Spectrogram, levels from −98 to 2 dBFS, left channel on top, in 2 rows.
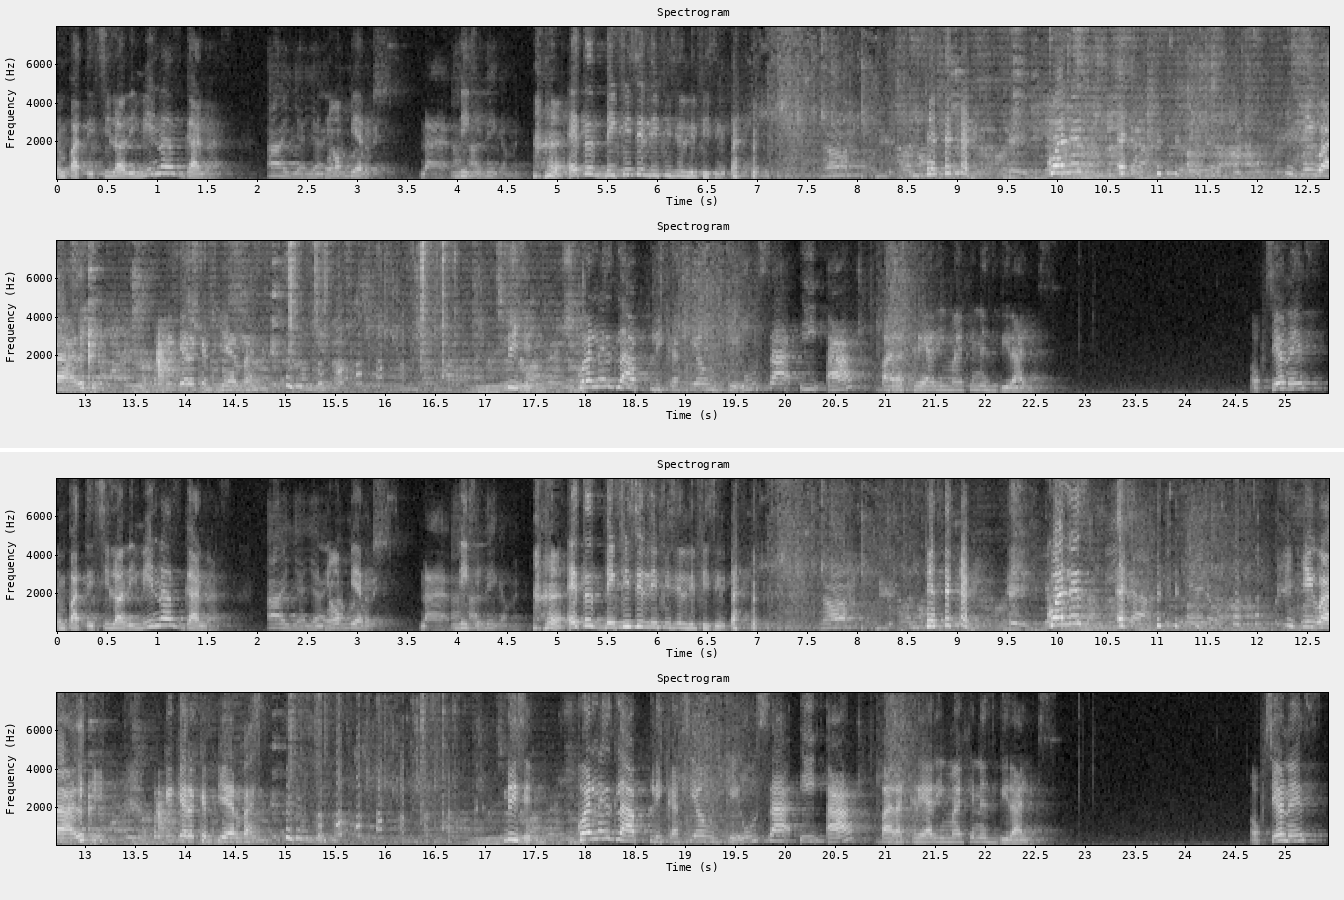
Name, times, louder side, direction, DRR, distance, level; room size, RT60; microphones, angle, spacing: voice 1, 0.0-1.6 2.6-3.1 3.6-4.1 4.8-7.0 8.5-9.2 9.5-10.3 10.6-11.1 12.3-15.2 17.2-17.5 17.9-22.5 24.6-25.2, right 2 dB, 75° right, 10 dB, 1.5 m, -24 dB
voice 2, 2.1-3.3 3.9-4.6 7.6-8.5 9.7-11.0 11.3-12.1 15.1-16.5, right 2 dB, 40° right, 7 dB, 1.8 m, -35 dB
sound 1, 6.4-8.9 10.9-12.6 13.9-14.0 15.0-17.1 17.7-18.1 18.5-20.0 20.5-21.9, left 2 dB, 5° right, 2.0 m, -43 dB
sound 2, 8.4-18.0, left 6 dB, 80° left, 1.0 m, -32 dB
22.0 x 18.0 x 7.3 m, 0.70 s
head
